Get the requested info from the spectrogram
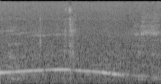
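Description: A single long, pure whistle-like note that glides slowly up and then back down in pitch, ending just before the end.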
